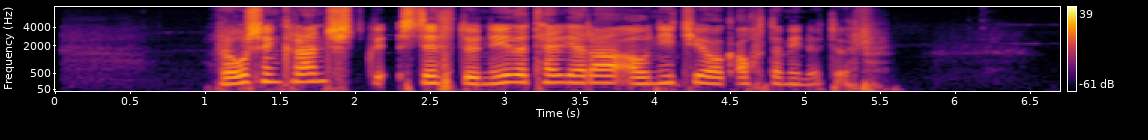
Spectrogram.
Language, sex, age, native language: Icelandic, female, 30-39, German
